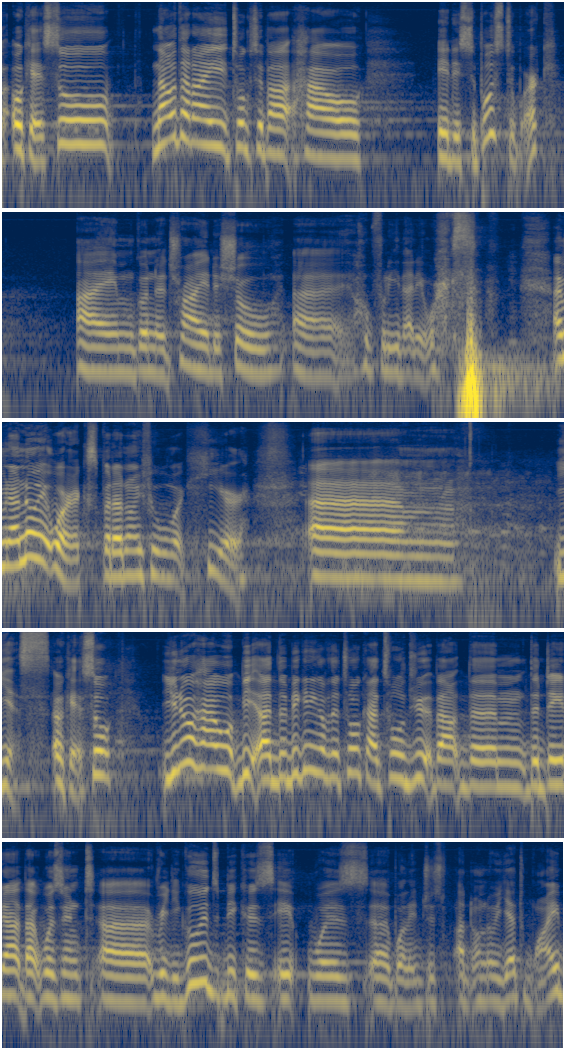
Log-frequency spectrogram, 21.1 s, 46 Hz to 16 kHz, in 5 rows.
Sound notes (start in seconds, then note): 11.3 laughter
